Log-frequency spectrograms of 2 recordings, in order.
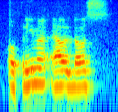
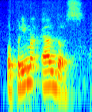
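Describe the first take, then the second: First: Said in the usual way. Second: Slow, with "dos" drawn out and weighted; stress on dos. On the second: Shown as a demonstration. Showing the class how Alexa stresses "dos", slow emphatic read. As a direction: lean hard on the final word "dos". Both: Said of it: "E vai dar uma ênfase no dos".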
